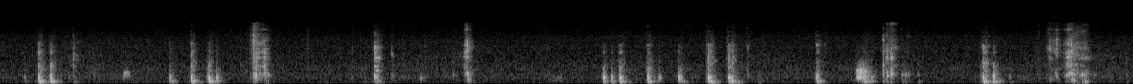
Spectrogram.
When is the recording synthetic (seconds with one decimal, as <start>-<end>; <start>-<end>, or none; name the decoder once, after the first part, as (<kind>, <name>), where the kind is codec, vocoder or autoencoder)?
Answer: 0.0-0.6 (vocoder, BigVGAN v2); 5.2-9.9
